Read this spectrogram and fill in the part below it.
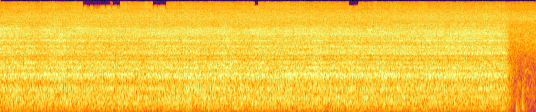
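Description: A torch roars in a steady, loud hiss while heating a stuck brake line nut on a Barracuda, continuous broadband rushing that cuts off near the end.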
